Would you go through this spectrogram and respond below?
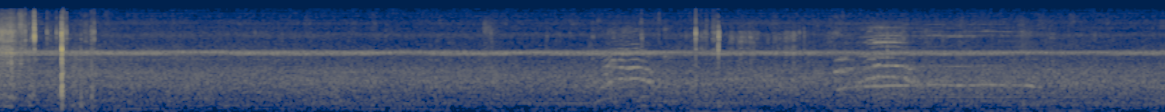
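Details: Stray cat on a balcony after prematurely giving birth to a kitten, meowing strangely; two faint, short harmonic meows a couple of seconds apart over a steady high insect-like hum, with scattered clicks and knocks.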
